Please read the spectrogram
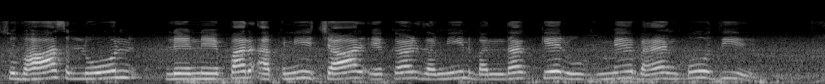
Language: Hindi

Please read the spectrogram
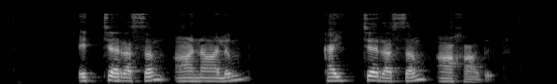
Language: Tamil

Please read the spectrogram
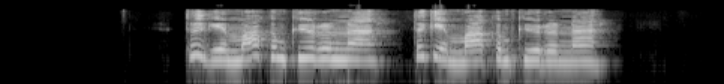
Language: Mari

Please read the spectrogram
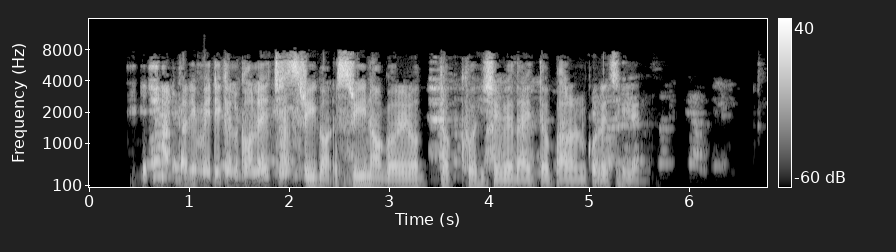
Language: Bangla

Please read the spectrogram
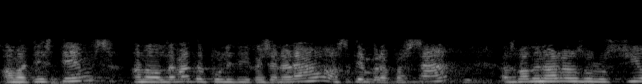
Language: Catalan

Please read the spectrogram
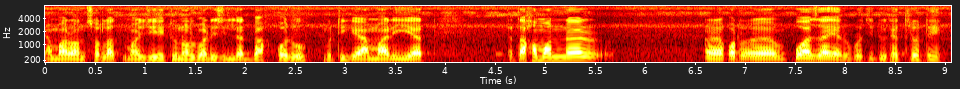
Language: Assamese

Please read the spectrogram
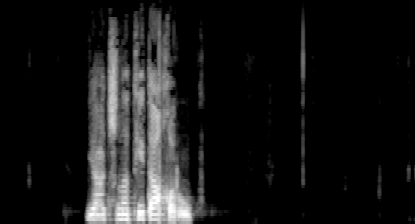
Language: Abkhazian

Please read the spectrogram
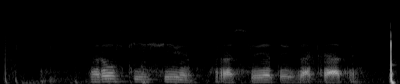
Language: Russian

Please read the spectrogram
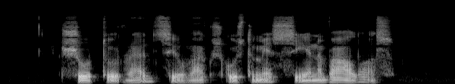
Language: Latvian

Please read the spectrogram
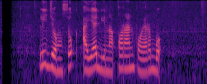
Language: Sundanese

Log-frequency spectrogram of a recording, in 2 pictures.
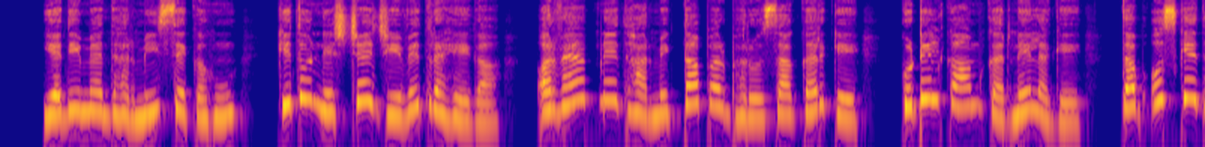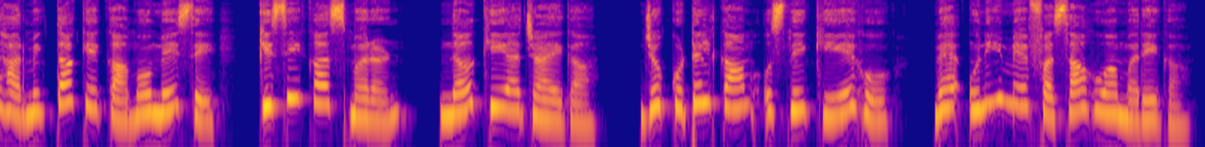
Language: Hindi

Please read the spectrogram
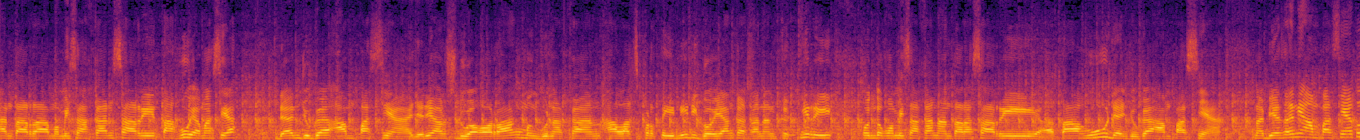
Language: Indonesian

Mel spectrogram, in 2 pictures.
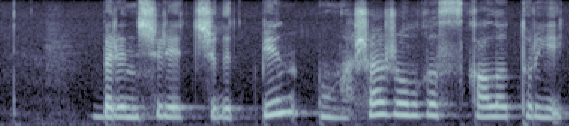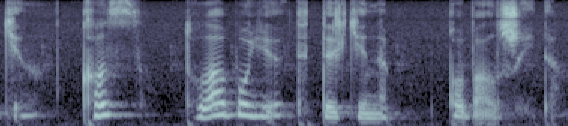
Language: Kazakh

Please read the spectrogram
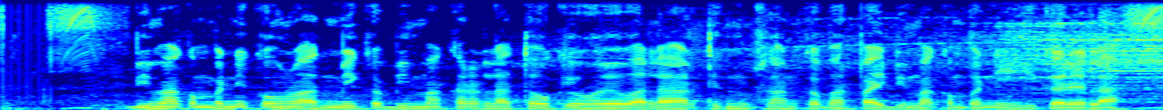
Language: Bhojpuri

